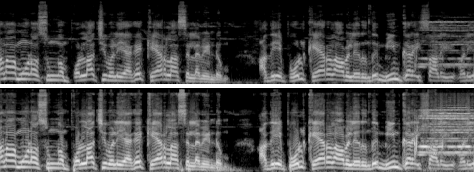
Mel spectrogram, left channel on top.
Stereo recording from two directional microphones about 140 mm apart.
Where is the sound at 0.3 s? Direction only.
40° right (ahead or behind).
